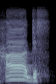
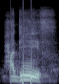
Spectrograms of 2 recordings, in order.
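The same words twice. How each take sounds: First: The first vowel, after the h, is long. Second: The second vowel, after the d, is long. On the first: It means something newly created. "Ini bahasa hadis ini haknya panjang ya" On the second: It means a report of the Prophet. "dalnya yang panjang"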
